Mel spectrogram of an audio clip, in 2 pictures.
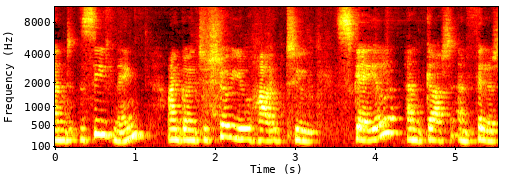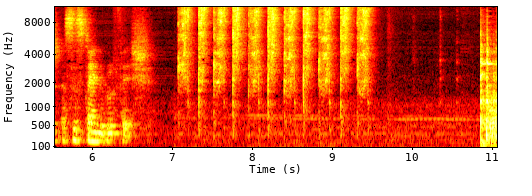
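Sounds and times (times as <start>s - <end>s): knife honing on sharpening steel: 7.1s - 9.6s.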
